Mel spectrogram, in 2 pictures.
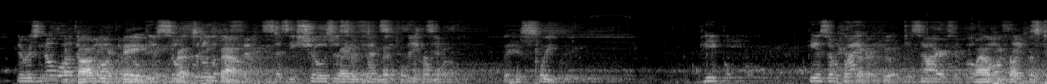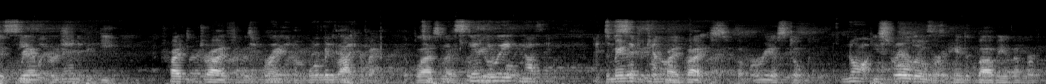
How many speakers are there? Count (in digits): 2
